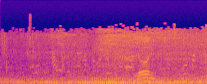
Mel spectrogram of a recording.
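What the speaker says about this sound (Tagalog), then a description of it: "Ayan na po yung mga nakamotor, nagsisidatingan na" Several motorcycles arrive together: a steady low engine drone builds and one rising-then-falling engine pass stands out midway, all under continuous talking.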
